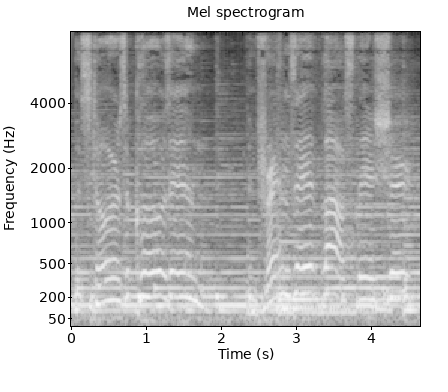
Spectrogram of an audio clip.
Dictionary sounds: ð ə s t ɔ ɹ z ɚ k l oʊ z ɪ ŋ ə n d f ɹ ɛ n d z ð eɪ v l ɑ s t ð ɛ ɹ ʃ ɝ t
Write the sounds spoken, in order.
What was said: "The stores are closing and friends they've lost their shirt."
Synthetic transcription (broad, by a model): ð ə s t ɔ ɹ z ɚ k l oʊ z ɪ ŋ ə n f ɹ ɛ n d z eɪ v l ɑ s t ð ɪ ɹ ʃ ɝ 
